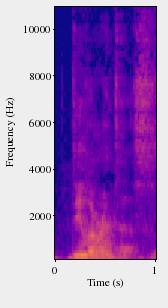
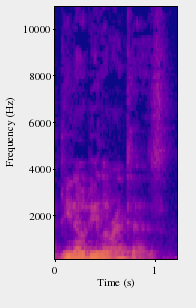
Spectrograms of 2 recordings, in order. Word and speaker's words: De Laurentiis: De Laurentiis. – Yeah, Dino De Laurentiis.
